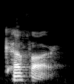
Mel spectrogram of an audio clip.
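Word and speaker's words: kaphar: In the Old Testament, that word is kafar. If you want to spell that, that's K-A-P-H-A-R. Kafar.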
